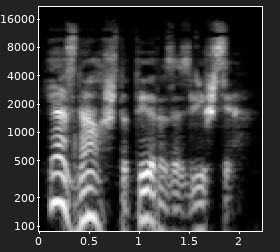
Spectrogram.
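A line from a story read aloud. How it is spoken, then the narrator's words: Sighing. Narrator (Russian): вздохнул Орн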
